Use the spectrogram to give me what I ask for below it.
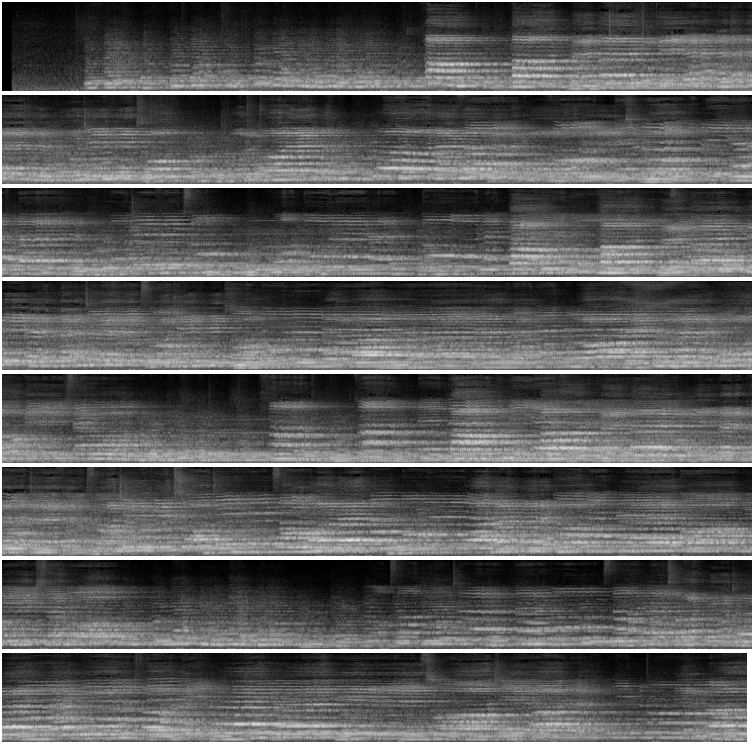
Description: Soloist Music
